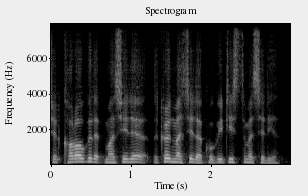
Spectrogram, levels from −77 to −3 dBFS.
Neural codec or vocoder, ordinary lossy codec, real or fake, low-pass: codec, 16 kHz, 0.3 kbps, FocalCodec; none; fake; none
